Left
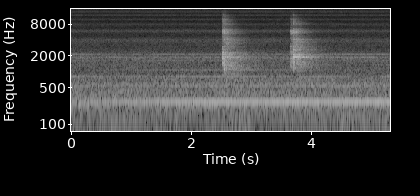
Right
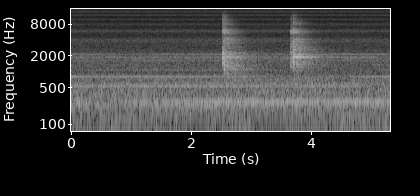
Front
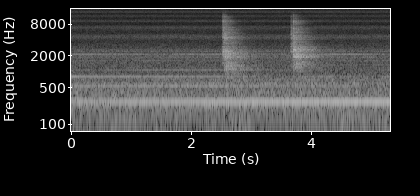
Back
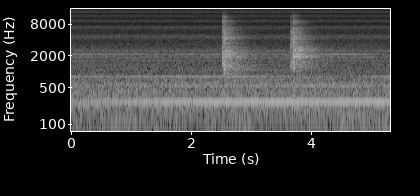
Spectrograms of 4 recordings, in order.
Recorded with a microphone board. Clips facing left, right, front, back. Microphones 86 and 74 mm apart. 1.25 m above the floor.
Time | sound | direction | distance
2.5 | a camera shutter | straight behind | 6 m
